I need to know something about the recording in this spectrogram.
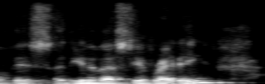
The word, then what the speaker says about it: Reading: My name is and I'm the head of the international office at the University of Reading. Just to say it's pronounced reading, although you might read it as reading.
